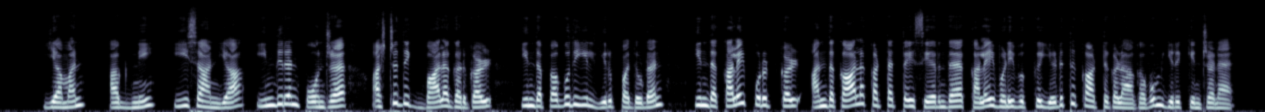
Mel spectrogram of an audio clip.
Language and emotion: Tamil, neutral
